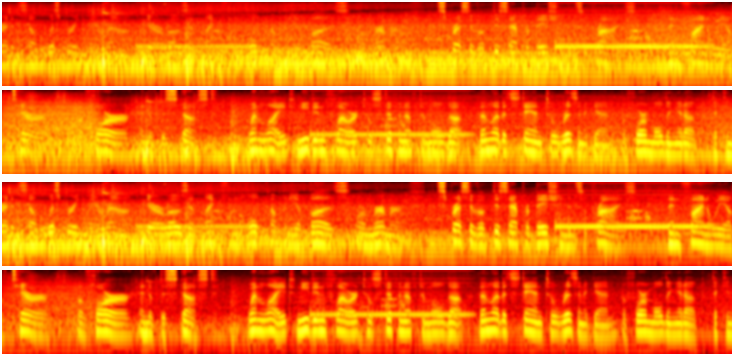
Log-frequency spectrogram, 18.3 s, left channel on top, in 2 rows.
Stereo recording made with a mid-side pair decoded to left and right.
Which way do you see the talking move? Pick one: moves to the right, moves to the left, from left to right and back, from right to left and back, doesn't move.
moves to the left.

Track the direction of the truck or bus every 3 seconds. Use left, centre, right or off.
centre, left, left, left, left, left.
